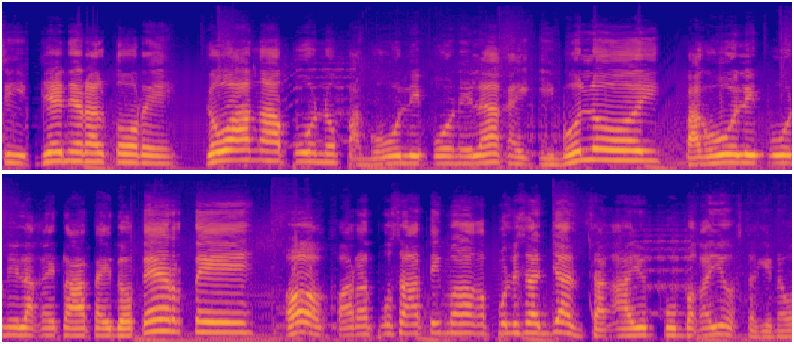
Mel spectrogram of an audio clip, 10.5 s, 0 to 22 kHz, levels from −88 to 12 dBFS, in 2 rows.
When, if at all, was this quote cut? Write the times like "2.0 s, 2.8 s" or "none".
7.0 s

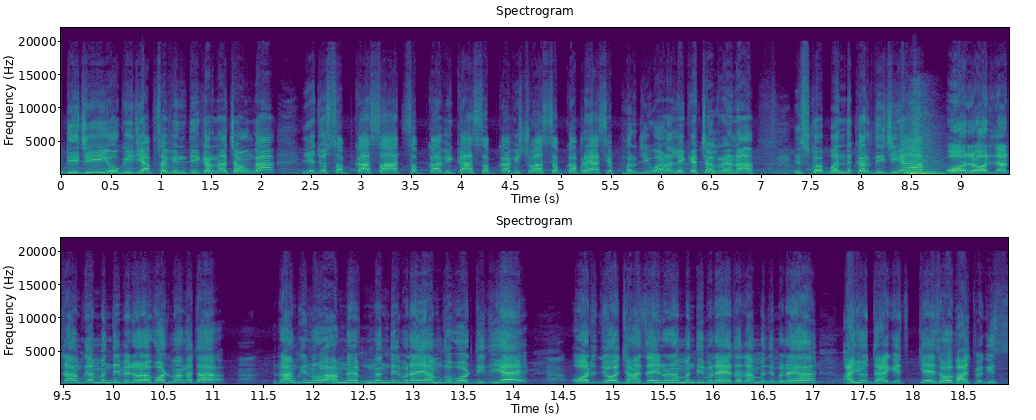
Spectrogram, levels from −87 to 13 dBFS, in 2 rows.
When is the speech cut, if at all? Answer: 8.7 s

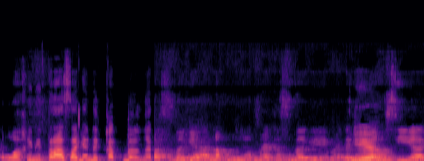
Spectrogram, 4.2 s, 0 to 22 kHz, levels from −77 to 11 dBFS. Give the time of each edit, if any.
1.5 s

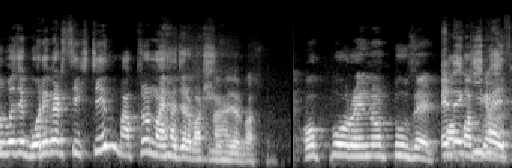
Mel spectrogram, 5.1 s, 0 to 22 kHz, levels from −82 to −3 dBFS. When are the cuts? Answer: 2.9 s

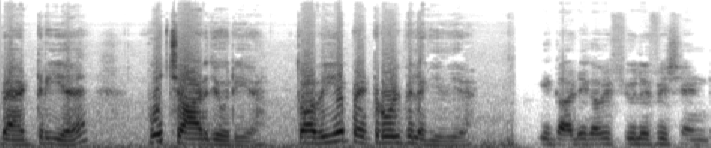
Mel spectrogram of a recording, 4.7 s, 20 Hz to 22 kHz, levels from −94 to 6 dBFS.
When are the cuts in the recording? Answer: 3.4 s

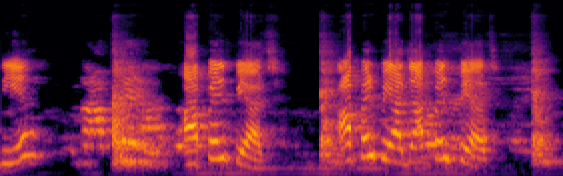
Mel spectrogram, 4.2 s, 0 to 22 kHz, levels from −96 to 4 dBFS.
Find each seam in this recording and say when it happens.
none

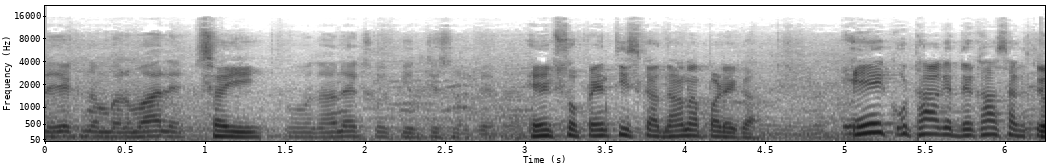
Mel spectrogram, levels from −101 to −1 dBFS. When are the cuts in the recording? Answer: none

